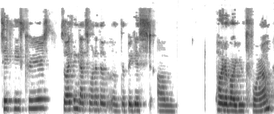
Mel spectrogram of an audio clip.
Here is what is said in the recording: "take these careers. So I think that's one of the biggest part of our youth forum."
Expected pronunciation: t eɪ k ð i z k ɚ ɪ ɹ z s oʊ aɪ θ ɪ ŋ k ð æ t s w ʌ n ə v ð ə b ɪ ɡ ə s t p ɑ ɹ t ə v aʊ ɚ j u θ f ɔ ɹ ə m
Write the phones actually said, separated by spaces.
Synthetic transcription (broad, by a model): t eɪ k ð i z k ɚ ɪ ɹ z s oʊ aɪ θ ɪ ŋ k ð æ t s w ʌ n ə v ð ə b ɪ ɡ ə s t p ɑ ɹ t ə v aʊ ɚ j u θ f ɔ ɹ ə m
